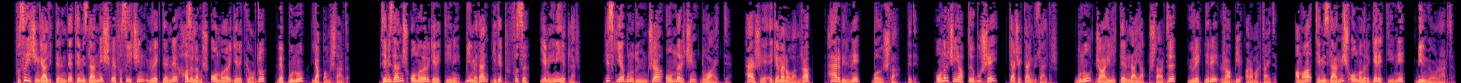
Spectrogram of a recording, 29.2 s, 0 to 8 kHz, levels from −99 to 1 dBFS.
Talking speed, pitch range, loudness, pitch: 115 wpm, 115-175 Hz, -18 LUFS, 140 Hz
